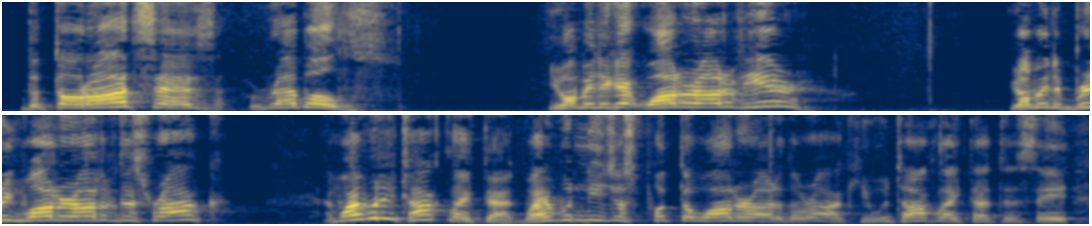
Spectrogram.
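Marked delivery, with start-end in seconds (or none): 1.2-6.5 exasperated, raised-voice challenge; acted rebuke, louder and higher; Moses. Moses challenging his people at rock.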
